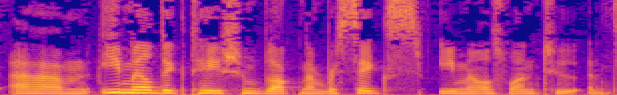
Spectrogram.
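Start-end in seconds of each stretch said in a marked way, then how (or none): 2.2-3.1 whispered. Real, not acted. Aside while listing.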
